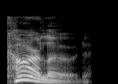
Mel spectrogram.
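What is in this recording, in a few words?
"carload", British English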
